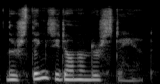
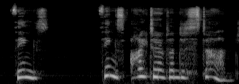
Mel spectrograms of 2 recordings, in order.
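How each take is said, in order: First: Said in the usual way. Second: High, incredulous repeat of things; incredulous echo. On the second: Acted. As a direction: throw his word things back at him, much higher. Cora echoes his words incredulously.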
